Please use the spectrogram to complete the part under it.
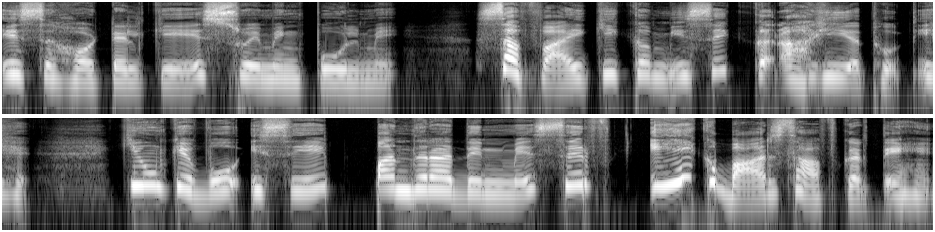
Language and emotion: Urdu, disgusted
